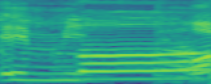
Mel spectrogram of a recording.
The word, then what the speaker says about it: Faure: Édouard Faure.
